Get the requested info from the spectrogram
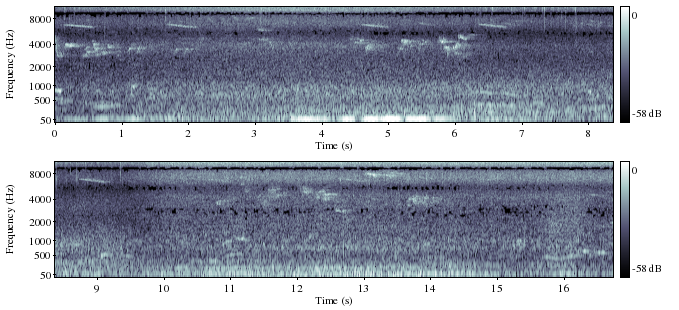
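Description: Shallow stream running over stones, with short high bird chirps and peeps scattered throughout. A low rumble on the microphone is loudest about four to six seconds in.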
